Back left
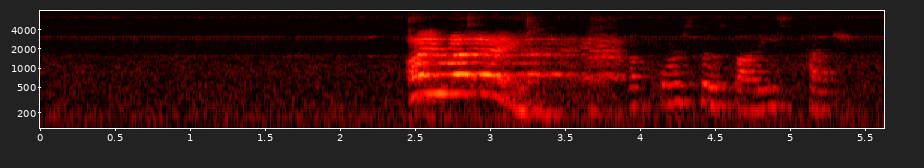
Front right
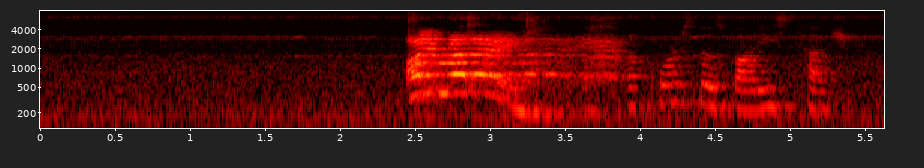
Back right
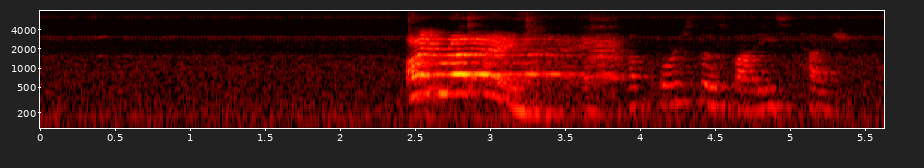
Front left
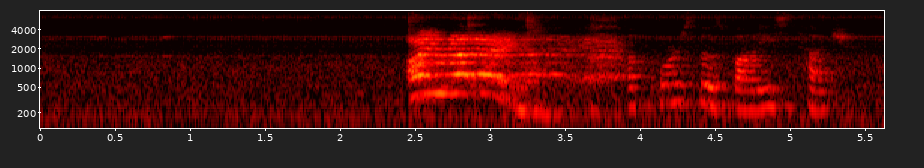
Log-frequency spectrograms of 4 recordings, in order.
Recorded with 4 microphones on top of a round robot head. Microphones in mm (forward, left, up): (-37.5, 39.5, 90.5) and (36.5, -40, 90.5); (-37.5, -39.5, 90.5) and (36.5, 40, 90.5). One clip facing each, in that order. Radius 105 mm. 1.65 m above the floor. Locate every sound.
2.4 s a shout: 90° right, 1.3 m
3.9 s a woman speaking: 25° right, 1.9 m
